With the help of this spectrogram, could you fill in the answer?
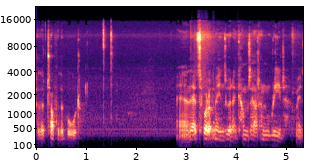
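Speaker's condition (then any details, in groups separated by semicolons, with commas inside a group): No condition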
